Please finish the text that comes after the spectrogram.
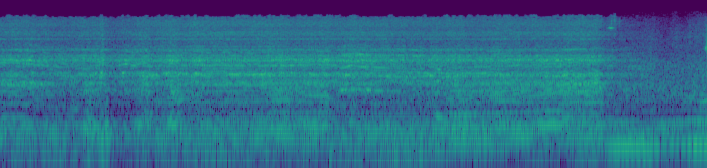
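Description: Lamborghini Super Trofeo race cars rolling over the line at Zandvoort under yellow flags, a steady, loud engine drone of many cars with no break, shifting slightly in pitch near the end.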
